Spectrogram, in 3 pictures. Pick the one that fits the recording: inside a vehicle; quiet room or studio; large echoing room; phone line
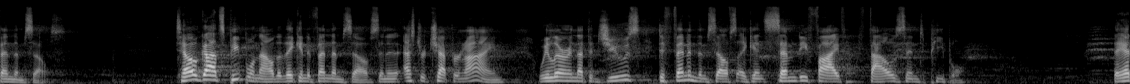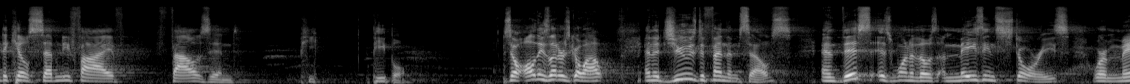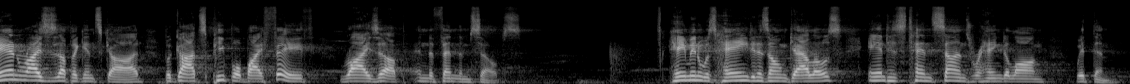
large echoing room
